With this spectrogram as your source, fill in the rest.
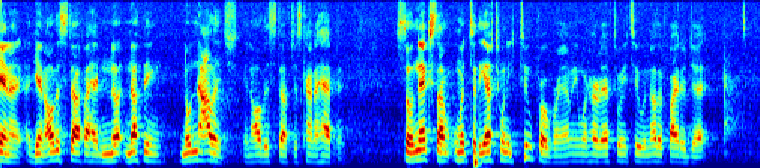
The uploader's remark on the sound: Leads a close knit discussion that fields questions and anecdotes from the audience.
